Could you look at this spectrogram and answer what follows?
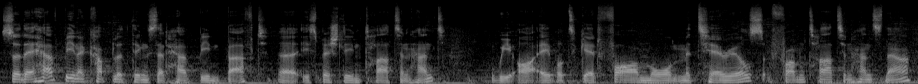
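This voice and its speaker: A man's voice: low-pitched, moderate pace, faint music behind. A man giving casual gameplay commentary as the host of a gaming video.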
